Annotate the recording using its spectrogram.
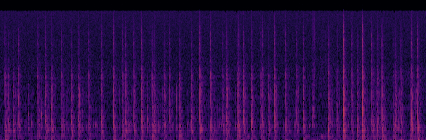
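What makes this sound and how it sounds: Long bare natural fingernails tap rapidly and continuously on an inflated, hollow, air-filled pink latex balloon about the size of a head, held in one hand. Each tap is a short, dull thunk with a low, hollow resonance that dies away almost instantly, and the taps grow slightly louder toward the end.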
